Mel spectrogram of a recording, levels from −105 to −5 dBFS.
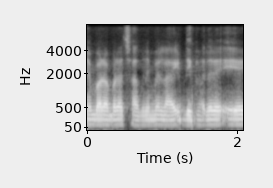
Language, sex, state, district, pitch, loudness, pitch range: Hindi, male, Delhi, New Delhi, 105 Hz, -18 LUFS, 100-105 Hz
